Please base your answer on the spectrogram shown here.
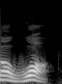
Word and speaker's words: walk: के है एक साथ, तो एक साथ जब एल के रहेगा ना, तो एल को हम लोग साइलेंट करेंगे। क्लियर है? और देखिए ए का उच्चारण औ के रूप में करेंगे, तो W का व हो जाएगा, ए का उच्चारण औ के रूप में, के का हो जाएगा क, वॉक। क्लियर है? इसे वॉल्क नहीं पढ़ेंगे।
